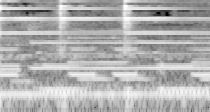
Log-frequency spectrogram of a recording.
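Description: A doorbell chime rings out clearly with two struck notes about half a second apart, each leaving a sustained, humming metallic tone that hangs over the short passage with no talking.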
